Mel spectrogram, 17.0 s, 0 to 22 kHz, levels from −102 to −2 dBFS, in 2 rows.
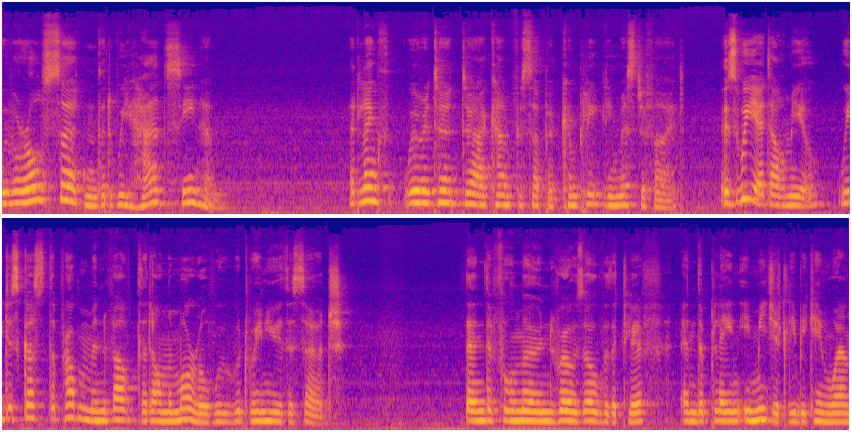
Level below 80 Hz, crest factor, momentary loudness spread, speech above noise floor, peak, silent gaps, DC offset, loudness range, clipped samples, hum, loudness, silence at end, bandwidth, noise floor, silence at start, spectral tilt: -52 dBFS; 16 dB; 10 LU; 24 dB; -8 dBFS; none; under 0.1%; 4 LU; under 0.1%; none; -24 LUFS; 0 s; 17 kHz; -47 dBFS; 0 s; -5.5 dB/octave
